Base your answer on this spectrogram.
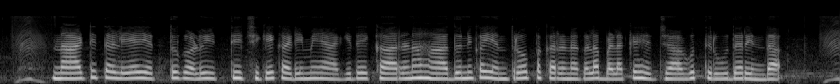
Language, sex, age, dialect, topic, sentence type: Kannada, female, 18-24, Mysore Kannada, agriculture, statement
